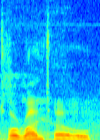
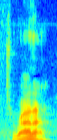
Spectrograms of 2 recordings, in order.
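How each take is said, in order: First: The city name is said in an outsider's way. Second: The city name is said in the local way. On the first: The speaker calls it wrong. "It's not Toronto" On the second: The speaker calls it right. "that's how you pronounce it"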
